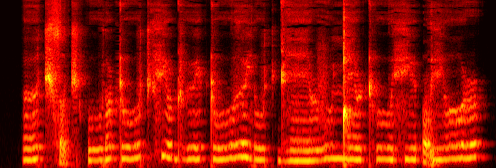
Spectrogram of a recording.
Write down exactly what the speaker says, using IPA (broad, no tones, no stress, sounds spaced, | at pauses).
ɵː t͡ʃ s o̰ t͡ʃ ʔ u ɾ o ʈ uː t͡ʃ fʲ uː ɖʱ ʉː j ʈ uː ð ʉ j ɾ uː t͡ʃ ɖʱ eː ɹ v u ŋ͡ǃ e ɹ ʈʰ uː fʲ ʉ ʔ o̰ vʲ oː ɹ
